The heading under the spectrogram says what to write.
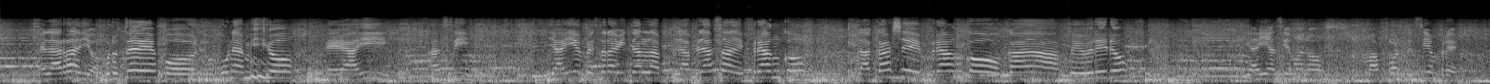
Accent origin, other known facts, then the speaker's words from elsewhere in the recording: Cuesta Blanca, Córdoba, Argentina; vengo de Cuesta Blanca.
